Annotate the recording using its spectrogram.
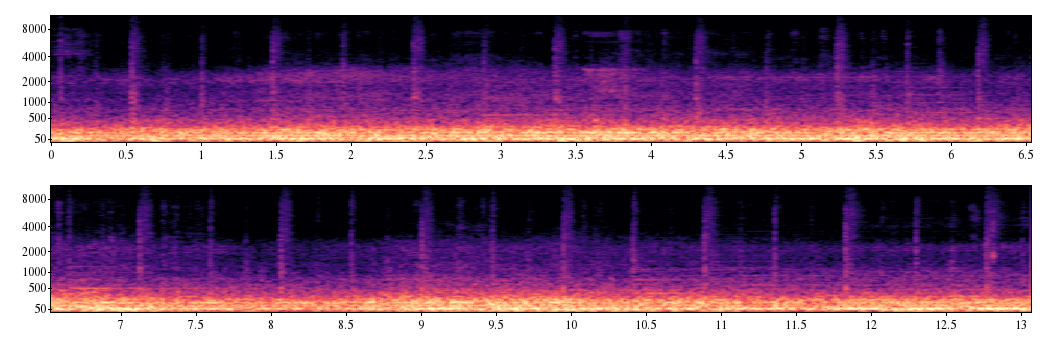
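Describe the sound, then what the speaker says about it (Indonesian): Sinar Jaya buses pass along a Jakarta road, a continuous loud low rumble of heavy engines and traffic heard close by from a moving vehicle, with no talk. "banyak banget nih bis Sinar Jaya yang melintas ya."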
